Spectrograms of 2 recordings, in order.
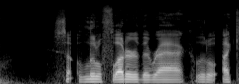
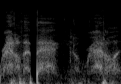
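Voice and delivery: acted-out whisper, much quieter. Up in a tree stand, telling the man below what to do, retelling a whisper. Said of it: "And I'm like whispering to him".

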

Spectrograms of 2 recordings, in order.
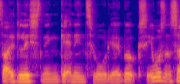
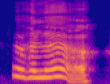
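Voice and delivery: put-on posh woman's voice, very high. Showing listeners what their female voice would be: posh female voice. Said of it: "My female voice would probably be quite posh".

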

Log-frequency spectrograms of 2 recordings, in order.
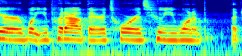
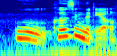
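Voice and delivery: ordinary delivery

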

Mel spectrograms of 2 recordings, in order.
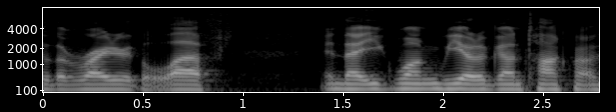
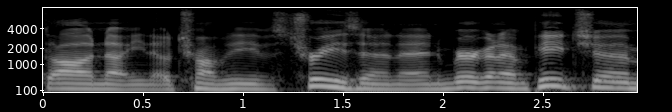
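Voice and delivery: put-on condescending talk-show host tone. Retelling a TV interview, imitating Bill Maher condescendingly. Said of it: "He's just so condescending to him".

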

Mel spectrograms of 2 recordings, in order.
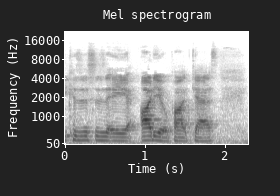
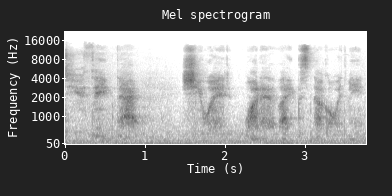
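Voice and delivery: soft, breathy, secretive whisper. Retelling walking up to someone's girlfriend to ask a question, retelling a whisper. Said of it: "I like whispered".

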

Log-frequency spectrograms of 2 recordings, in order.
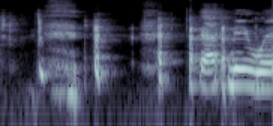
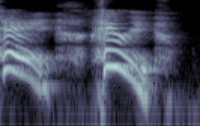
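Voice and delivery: very high-pitched cartoon mouse voice. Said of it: "He's gonna".

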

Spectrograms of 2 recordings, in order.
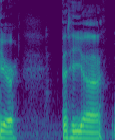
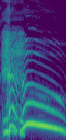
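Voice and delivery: very high, laughing put-on nanny voice. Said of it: "do your Missus Doubtfire again".

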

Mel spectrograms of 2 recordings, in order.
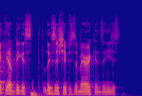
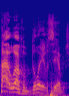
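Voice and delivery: American-accented speech; 5 semitones higher than usual. Host performs an accent for a co-host to guess: American accent.

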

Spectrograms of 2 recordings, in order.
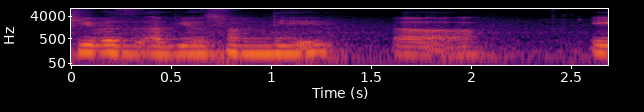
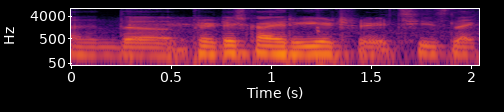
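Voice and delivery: plain

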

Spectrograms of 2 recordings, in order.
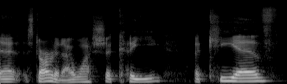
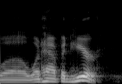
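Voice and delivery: self-satisfied, knowing, very smug tone. Recounting what they asked on finding the fallen curtain rod, in a smug tone. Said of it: "In my very smug tone".

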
